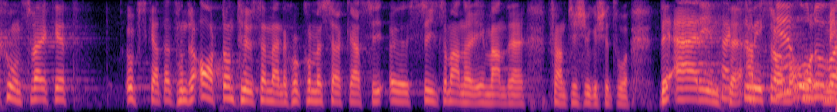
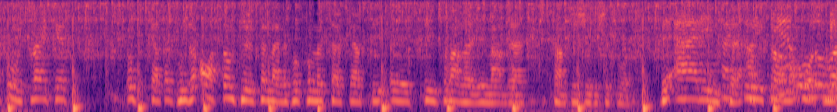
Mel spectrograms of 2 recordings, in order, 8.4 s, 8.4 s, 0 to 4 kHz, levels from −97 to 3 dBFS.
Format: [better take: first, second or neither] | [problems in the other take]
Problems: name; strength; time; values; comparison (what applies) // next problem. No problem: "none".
first | background sound (Bicycle); 3 dB below the speech // room echo; dies away in 0.2 s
